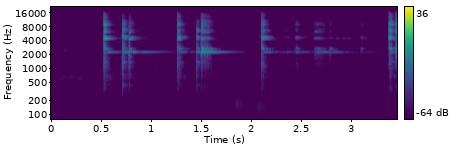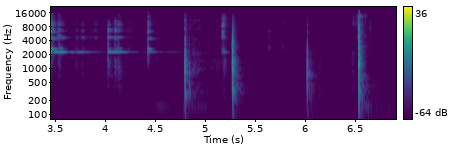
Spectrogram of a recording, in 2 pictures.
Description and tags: Glass bottles 2
Glass bottles clinking.
{"fr":"Bouteilles en verre 2","desc":"Des bouteilles en verre.","tags":"bouteille verre vin entrechoquer ding cling"}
